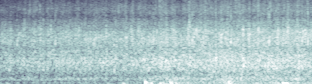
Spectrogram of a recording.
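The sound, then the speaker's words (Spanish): Long applause in a parliamentary chamber for Gustavo Petro, a dense, even patter of many hands clapping with a few louder low thumps, steady and fairly loud. “Aplauso largo también a Gustavo Petro.”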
